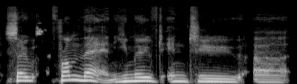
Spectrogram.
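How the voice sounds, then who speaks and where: A man with a hoarse voice hosting a podcast, asking eager, rambling questions in casual interview chat. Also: medium pitch, lively intonation, takes it slowly, warm tone, no echo. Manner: enthusiastic, rambling questions with many restarts. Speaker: podcast host.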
